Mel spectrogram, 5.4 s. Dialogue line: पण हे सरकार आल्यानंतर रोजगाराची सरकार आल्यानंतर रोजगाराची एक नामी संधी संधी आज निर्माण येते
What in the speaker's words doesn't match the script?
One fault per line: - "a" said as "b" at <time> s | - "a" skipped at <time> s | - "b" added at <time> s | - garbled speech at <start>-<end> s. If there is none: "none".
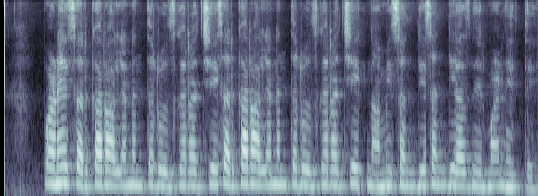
none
